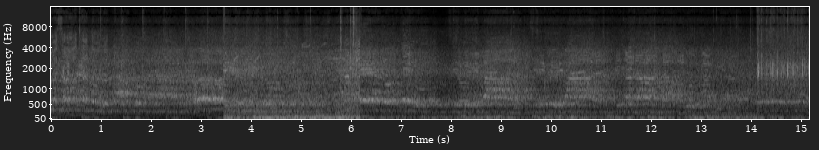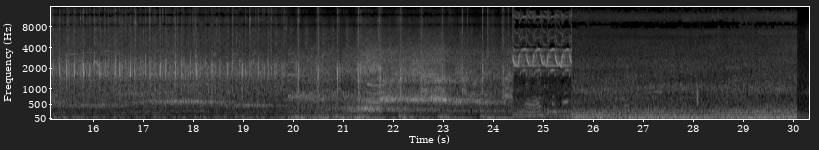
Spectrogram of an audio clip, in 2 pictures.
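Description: A huge football crowd singing a terrace chant together in the stands, thousands of voices in unison. Near the end it cuts to the steady rumble of city traffic.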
